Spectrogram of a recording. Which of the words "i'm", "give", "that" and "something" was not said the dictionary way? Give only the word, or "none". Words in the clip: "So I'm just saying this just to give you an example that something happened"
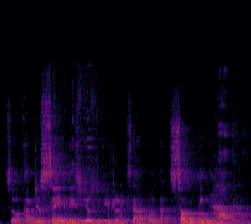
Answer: none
